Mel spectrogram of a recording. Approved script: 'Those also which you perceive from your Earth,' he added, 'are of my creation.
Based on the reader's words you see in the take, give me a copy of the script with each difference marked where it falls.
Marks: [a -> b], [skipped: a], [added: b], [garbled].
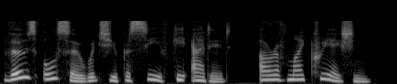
'Those also which you perceive [skipped: from your Earth,'] he added, 'are of my creation.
